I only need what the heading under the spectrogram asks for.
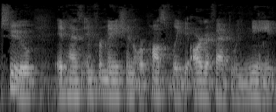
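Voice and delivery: ordinary talk

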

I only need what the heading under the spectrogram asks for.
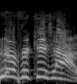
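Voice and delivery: screaming. Shouting a battle cry after a kill in the game: screaming in character. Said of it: "Why are you randomly screaming purification?".

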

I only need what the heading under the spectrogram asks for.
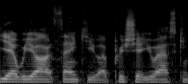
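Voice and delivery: pointed, snide, mocking sarcasm. Retelling her reply when asked about their conversation, mock-sarcastic reply. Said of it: "Sarcastic, like I'm an asshole, right?".

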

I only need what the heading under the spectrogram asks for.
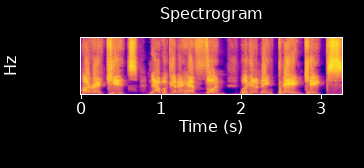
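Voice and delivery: booming, very loud, high-pitched belted cheering. Retelling a scene from the movie: Al Pacino impression. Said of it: "he's like".

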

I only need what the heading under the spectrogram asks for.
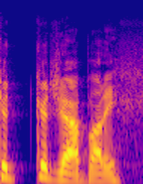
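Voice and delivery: slightly exasperated tone, a touch of exasperation. Game narrator voicing a character after a player's first rain spell, slightly exasperated. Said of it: "a little bit of exasperation in Kevin's voice".

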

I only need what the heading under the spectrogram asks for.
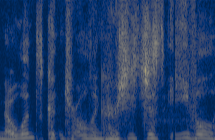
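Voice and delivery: fearful, hushed half-whisper. A game master voices a man answering a player's question about Melinda, half-whispering. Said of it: "He's whispering this to you".

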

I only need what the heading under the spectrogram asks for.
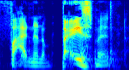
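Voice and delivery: put-on country accent. Retrying the Brad Pitt line to make it closer: Brad Pitt voice. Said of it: "now it's more Brad Pitt?".

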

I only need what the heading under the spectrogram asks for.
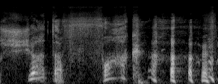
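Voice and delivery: mock very slow, deliberate yelling, dragged out word by word. Retelling how someone yelled at talkers during a movie: imitating Dion yelling. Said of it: "Dion just yells".

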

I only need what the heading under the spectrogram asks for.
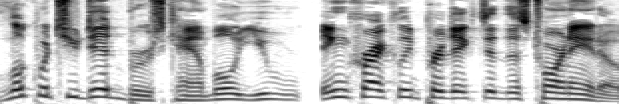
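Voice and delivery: normal talking voice

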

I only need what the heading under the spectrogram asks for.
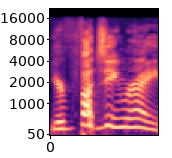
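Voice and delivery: high, very loud shrieked scream. Retelling how a mother screams at her daughter: imitating a scream. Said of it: "She screams to Joy".

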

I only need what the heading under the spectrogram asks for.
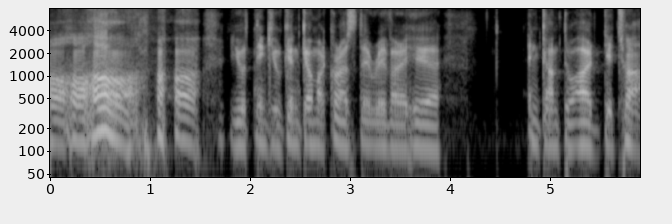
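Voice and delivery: put-on French Canadian accent. Asked for a Canadian accent, speaker plays someone bigoted toward non-French speakers, bigoted French Canadian accent. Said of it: "bigoted against you if you're not speaking French Canadian".

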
